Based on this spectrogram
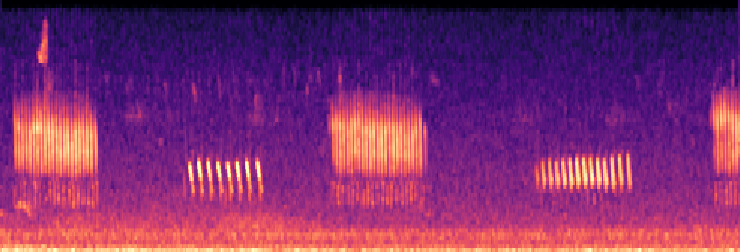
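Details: Collared flycatcher at a nest box in a garden during the breeding season gives calls: high, hissy bursts alternating with quick runs of about eight thin ticks, roughly every one and a half seconds, over a low rumbling hum.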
